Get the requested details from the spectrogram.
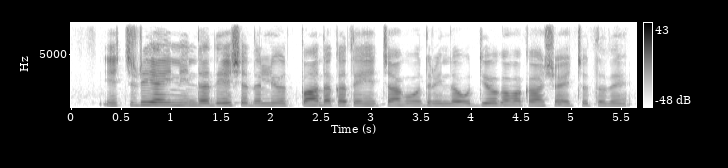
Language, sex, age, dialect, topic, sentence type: Kannada, female, 31-35, Mysore Kannada, banking, statement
